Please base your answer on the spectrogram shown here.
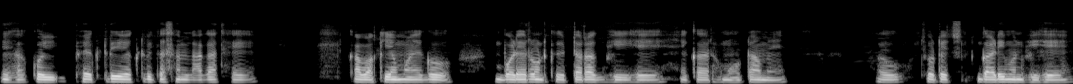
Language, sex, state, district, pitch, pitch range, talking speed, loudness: Chhattisgarhi, male, Chhattisgarh, Jashpur, 115 Hz, 110-120 Hz, 155 wpm, -18 LUFS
